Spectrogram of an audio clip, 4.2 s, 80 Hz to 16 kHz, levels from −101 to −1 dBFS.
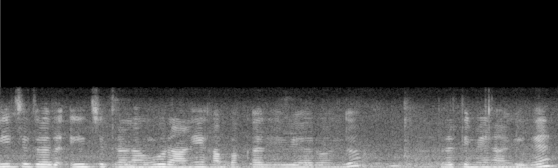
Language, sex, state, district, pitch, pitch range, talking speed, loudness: Kannada, female, Karnataka, Dakshina Kannada, 220 Hz, 215-235 Hz, 170 wpm, -17 LUFS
